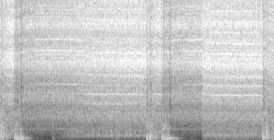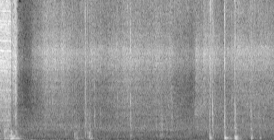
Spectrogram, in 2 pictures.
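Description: A power drill whines loudly through several bursts, each bit biting through material while drilling drainage holes for a wormery, then stops, followed by quieter tapping and handling sounds.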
